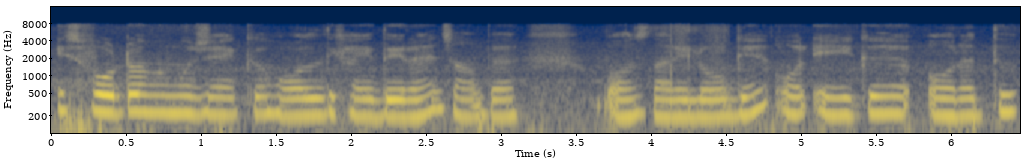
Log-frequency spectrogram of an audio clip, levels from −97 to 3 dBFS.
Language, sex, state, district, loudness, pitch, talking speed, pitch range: Hindi, female, Rajasthan, Jaipur, -18 LUFS, 210 Hz, 185 wpm, 200-225 Hz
